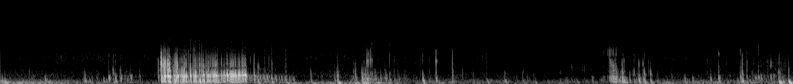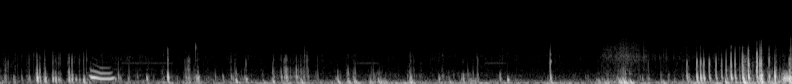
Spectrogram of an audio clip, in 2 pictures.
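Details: Stomach noises in an adult after drinking two sodas' worth of carbonated liquid: irregular gurgles, bubbling pops and a rising squeal; bowel sounds.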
